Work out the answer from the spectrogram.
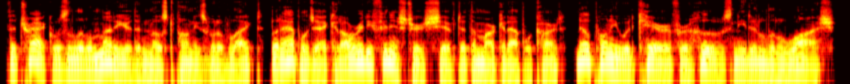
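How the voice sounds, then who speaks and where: A man narrating a scripted story in an expressive, measured storytelling manner. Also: sits low, no room sound, studio quality.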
